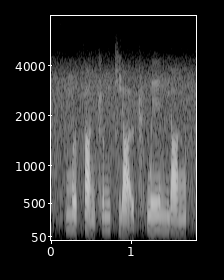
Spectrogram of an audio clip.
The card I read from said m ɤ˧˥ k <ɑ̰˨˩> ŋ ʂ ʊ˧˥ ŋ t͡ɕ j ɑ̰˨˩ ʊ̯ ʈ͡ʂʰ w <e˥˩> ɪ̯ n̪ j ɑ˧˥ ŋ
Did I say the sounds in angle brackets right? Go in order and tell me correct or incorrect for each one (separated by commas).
correct, incorrect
